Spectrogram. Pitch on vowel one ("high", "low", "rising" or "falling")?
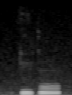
low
